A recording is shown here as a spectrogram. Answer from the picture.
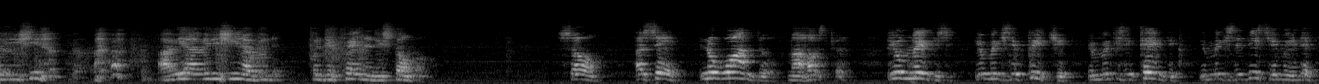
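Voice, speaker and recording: A woman's high-pitched voice at a moderate pace, with lively intonation, big swings in loudness, long and frequent pauses, and noticeable background noise. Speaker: grandmother and immigrant. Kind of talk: family storytelling at dinner.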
